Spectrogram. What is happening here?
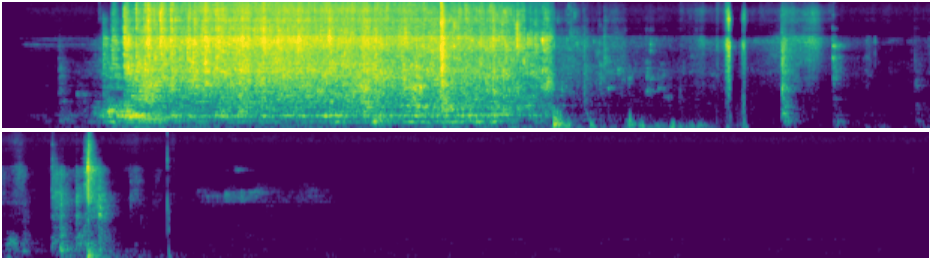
i flush the toilet, turn off the light, and close the door.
